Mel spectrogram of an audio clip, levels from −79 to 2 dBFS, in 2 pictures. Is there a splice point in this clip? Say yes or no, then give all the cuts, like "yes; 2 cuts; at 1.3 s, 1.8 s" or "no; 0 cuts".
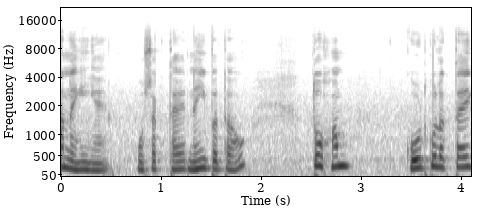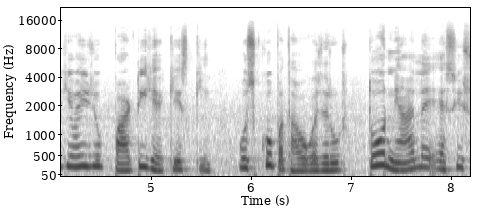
yes; 1 cut; at 7.0 s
